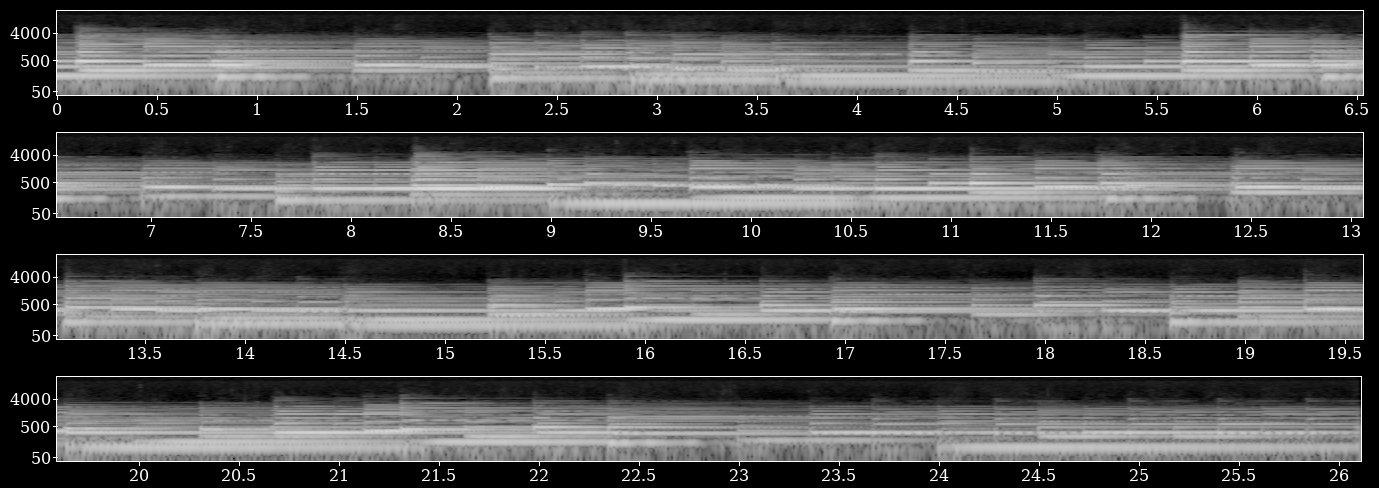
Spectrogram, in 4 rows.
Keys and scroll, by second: 7.5-8.8 typing.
